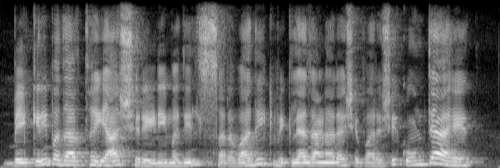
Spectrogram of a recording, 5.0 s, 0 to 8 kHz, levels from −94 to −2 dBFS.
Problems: none marked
